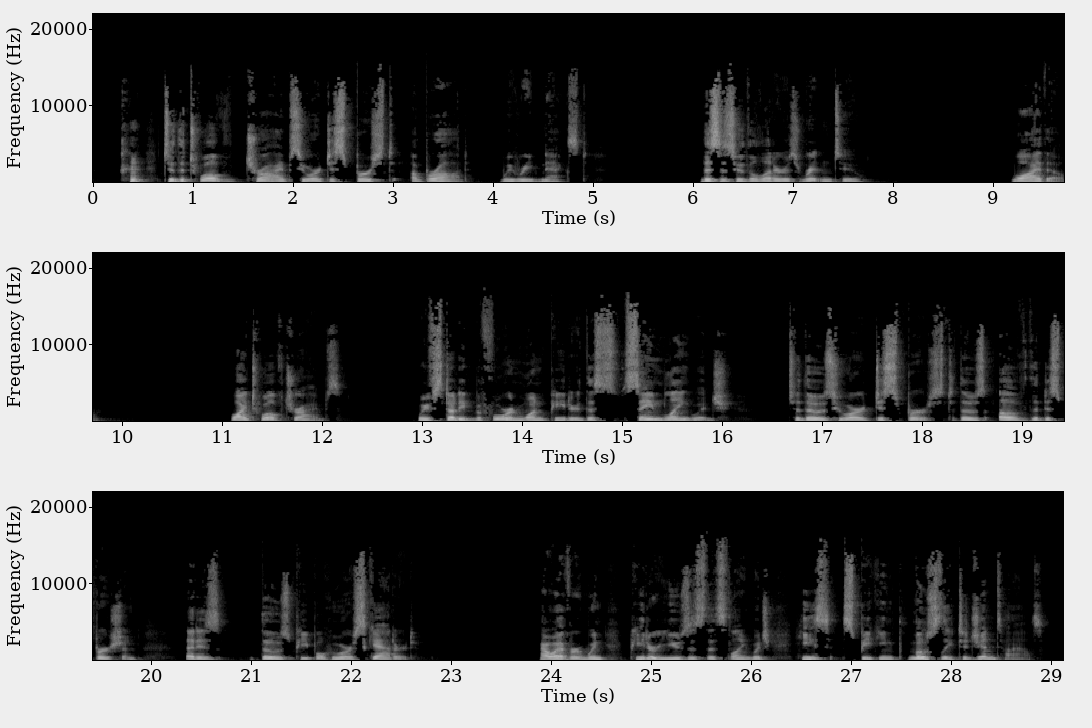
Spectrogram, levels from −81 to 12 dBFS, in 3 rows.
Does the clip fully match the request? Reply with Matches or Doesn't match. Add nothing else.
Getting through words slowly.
Matches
